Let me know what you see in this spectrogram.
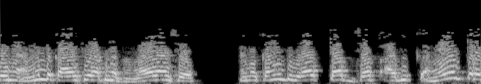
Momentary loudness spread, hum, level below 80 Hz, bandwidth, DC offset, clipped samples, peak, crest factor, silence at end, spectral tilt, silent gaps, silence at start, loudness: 5 LU; none; -42 dBFS; 5.8 kHz; under 0.1%; under 0.1%; -4 dBFS; 10 dB; 0 s; -5.5 dB/octave; 2.09-2.32 s; 0 s; -14 LUFS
